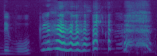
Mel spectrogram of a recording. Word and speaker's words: Zebook: è nato zibook che si scrive zebook ma si legge The book o al contrario ognuno può leggere come vuole e niente grande passione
